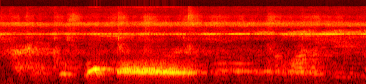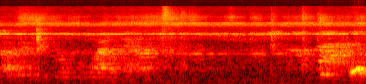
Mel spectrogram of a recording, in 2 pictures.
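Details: Spotted dove giving one low, hoarse three-part coo near the start and another beginning at the end, with human speech and soft chirps between and a steady high tone throughout.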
